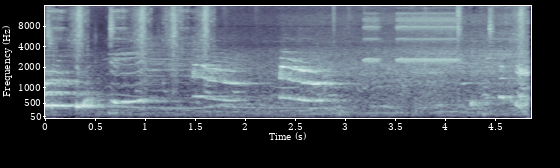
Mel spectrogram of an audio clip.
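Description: A storyteller at a preschool teachers' storytelling contest imitates a cat with a string of drawn-out, whiny meows and wails, close and loud, one after another with short pauses between them.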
